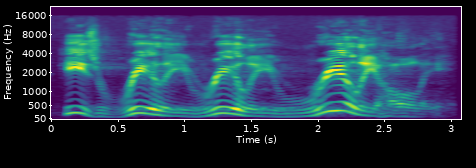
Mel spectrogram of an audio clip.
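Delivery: each really stressed, slowing on really holy; emphatic repetition. Shown as a demonstration. Preacher heaping up emphasis, slow stress. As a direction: pile up the reallys slowly. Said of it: "You're saying that God isn't just holy".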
